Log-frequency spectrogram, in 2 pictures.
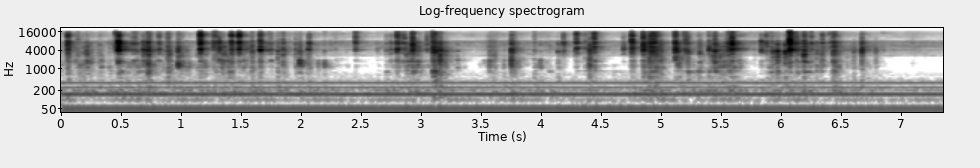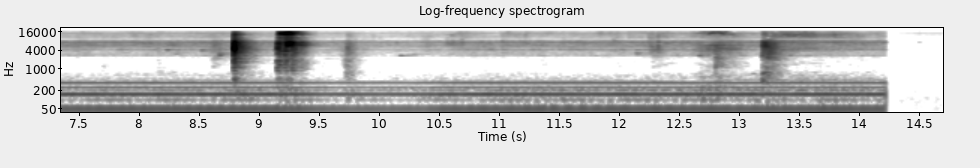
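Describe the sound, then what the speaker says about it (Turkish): A spoon stirs coffee in a glass, a run of quick light clinks and taps close by that stops partway through, followed by a few isolated knocks over a quiet background. "Hafiften bir karıştırıyorum ondan sonra"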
